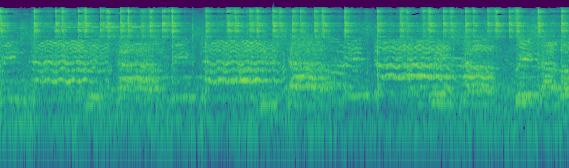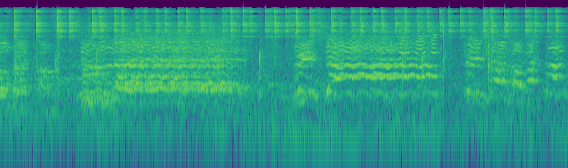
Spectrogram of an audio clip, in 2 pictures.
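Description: A group of voices singing together in chorus, with a steady rhythmic percussion beat underneath.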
